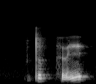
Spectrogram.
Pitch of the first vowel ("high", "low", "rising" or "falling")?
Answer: high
